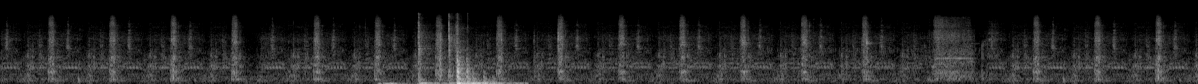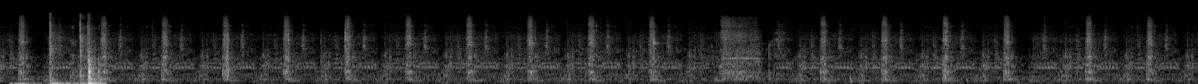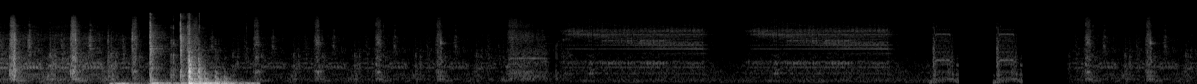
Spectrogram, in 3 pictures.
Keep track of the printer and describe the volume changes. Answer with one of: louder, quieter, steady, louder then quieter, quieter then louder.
quieter.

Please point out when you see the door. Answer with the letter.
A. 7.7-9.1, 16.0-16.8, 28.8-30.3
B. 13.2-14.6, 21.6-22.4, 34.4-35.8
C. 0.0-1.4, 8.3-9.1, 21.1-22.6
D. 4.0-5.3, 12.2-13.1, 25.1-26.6
D.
